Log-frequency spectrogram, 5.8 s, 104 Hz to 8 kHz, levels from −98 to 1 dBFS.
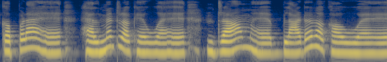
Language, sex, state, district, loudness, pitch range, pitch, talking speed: Hindi, male, Jharkhand, Garhwa, -19 LUFS, 200-240 Hz, 215 Hz, 125 wpm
